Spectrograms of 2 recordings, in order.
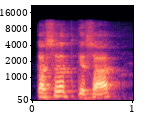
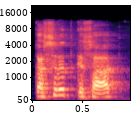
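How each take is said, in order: Both takes have the same delivery.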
